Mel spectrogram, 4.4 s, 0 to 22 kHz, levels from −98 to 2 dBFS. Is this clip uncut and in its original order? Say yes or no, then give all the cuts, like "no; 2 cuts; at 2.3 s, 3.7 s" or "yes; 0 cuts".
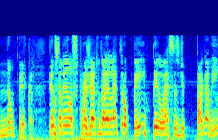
yes; 0 cuts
